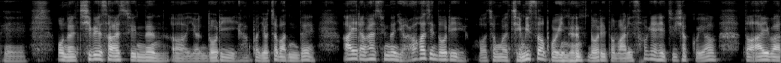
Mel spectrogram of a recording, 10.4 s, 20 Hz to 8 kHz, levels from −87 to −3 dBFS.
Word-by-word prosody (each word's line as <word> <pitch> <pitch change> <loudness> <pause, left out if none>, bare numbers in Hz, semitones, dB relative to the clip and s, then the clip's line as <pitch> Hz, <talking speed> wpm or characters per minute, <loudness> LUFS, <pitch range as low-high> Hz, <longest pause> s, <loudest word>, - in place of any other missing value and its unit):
네. 80 -3 -11 0.4
오늘 110 -3 +1
집에서 145 +3 +3
할 125 0 +5
수 125 -1 +1
있는 100 -5 0
어 85 -3 -4
연 90 0 -8
놀이 100 -2 -2
한번 95 +1 -9
여쭤봤는데 105 +1 -2 0.4
아이랑 155 -3 +3
할 150 0 +1
수 145 +1 +3
있는 135 -4 0
여러 115 +9 0
가지 170 -1 +3
놀이 125 -7 -1 0.2
어 100 +1 -8
정말 110 +1 -4
재밌어 140 - +4
보이는 100 -2 +1
놀이도 100 0 -1
많이 90 +2 -1
소개해 135 +2 -2
주셨고요. 110 +2 -5 0.4
또 105 -1 +1
"아이와 115 -2 +4
110 Hz, 340 characters per minute, -28 LUFS, 95-130 Hz, 0.4 s, 할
